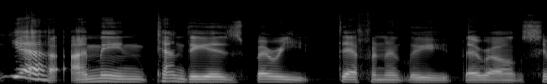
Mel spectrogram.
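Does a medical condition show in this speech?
Yes: multiple sclerosis; progressive form.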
